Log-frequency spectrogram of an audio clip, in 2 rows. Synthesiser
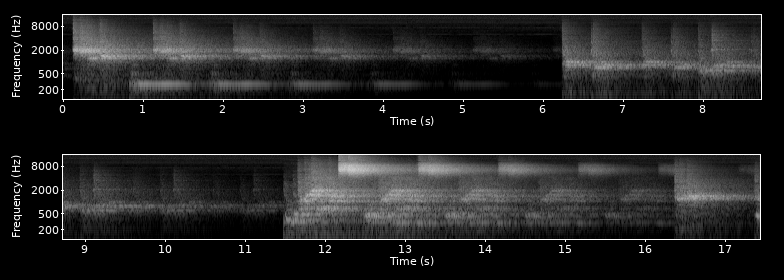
0:06.2 0:17.4

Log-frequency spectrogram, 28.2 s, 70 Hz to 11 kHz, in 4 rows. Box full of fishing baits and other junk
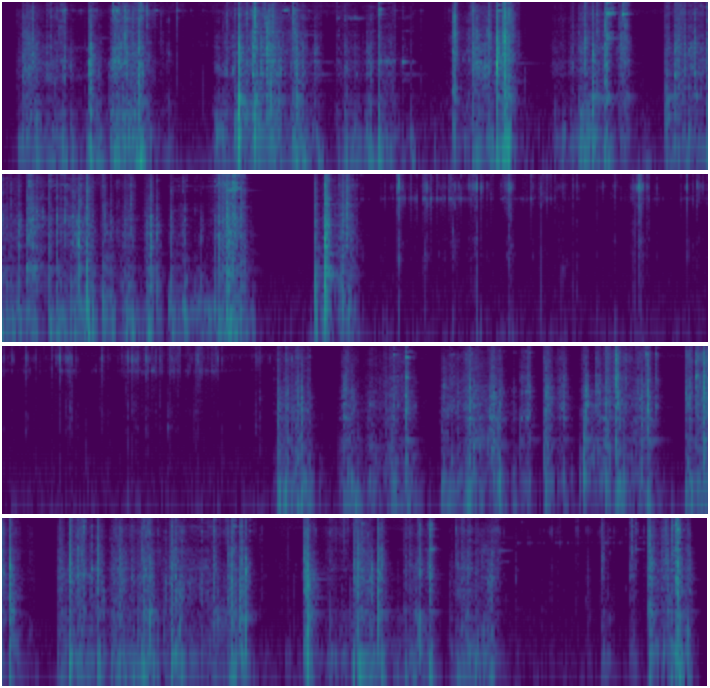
0:10.2 0:20.2

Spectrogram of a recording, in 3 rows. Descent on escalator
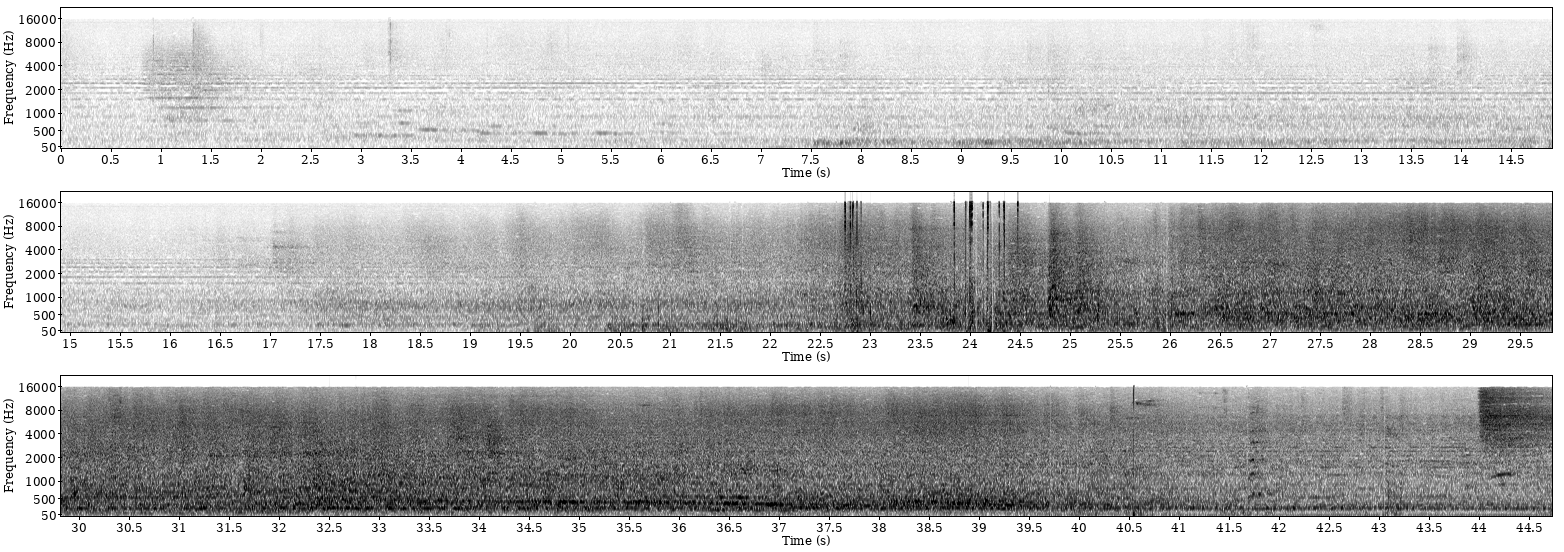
0:16.3 0:44.7

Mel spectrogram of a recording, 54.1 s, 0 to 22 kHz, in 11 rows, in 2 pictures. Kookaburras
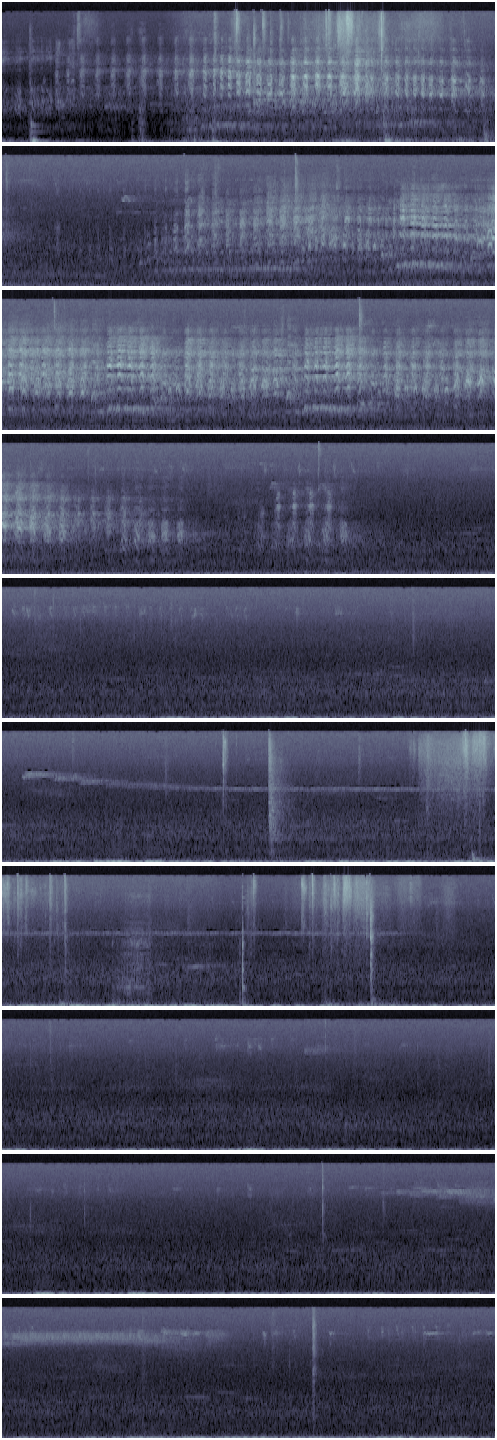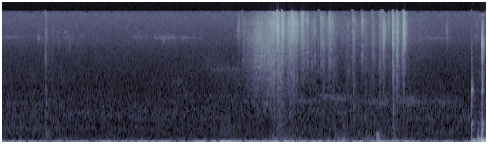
0:00.0 0:18.5

